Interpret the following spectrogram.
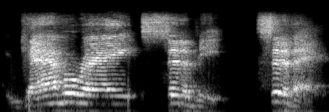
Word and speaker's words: Gabourey Sidibe: Literally, it's Gab-E-Ray Sid SID-EE-BAY. So it says how to spell it or say it and pronounce it. So Gabourey Sidibe.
